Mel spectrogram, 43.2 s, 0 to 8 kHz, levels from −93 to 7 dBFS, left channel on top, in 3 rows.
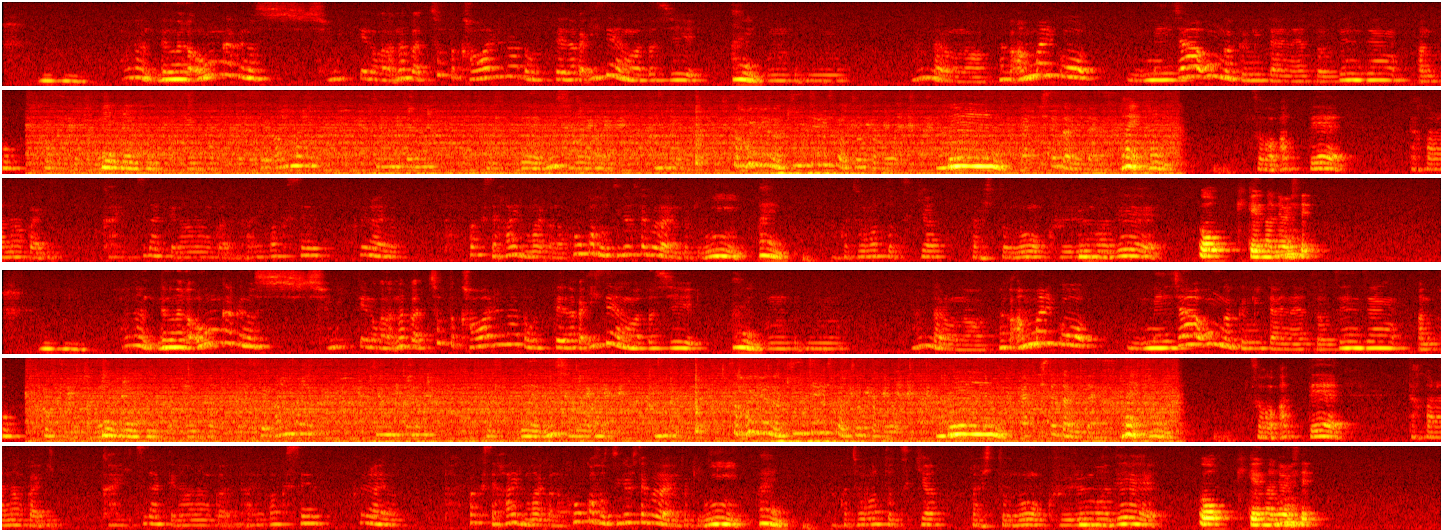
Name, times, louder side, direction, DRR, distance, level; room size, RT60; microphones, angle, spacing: voice 1, 0.4-0.8 7.3-7.6 15.4-16.0 23.8-24.4 25.6-26.1 36.4-36.6 39.5-39.9 40.7-41.0 41.2-41.8, left 1 dB, 25° left, -2 dB, 0.6 m, -19 dB
voice 2, 1.2-6.9 7.6-8.4 9.1-10.9 11.2-14.5 14.8-15.7 16.1-17.5 18.1-18.7 19.2-20.5 20.9-21.4 21.7-23.4 23.7-24.3 24.6-26.0 26.9-27.8 28.5-29.3 29.8-31.9 32.4-32.8 33.5-36.2 37.3-38.1 38.5-40.3 41.5-41.8, right 1 dB, 75° right, 2 dB, 0.9 m, -30 dB
sound 1, 14.6-26.2, right 2 dB, 45° right, 0.8 m, -31 dB
5.0 x 2.3 x 2.5 m, 0.35 s
head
